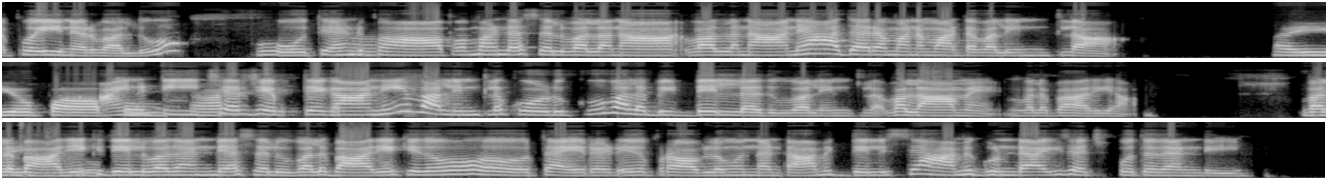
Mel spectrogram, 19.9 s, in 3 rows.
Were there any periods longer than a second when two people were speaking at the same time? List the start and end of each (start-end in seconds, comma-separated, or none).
7.2-8.7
